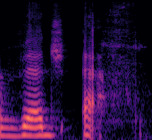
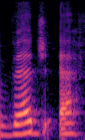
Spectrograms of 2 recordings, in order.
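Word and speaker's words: VEGF: regards to cancer so veg f is the liand and we have a veg F receptor and yes that is actually how it's pronounced V like veg like vegetable so if you'd like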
